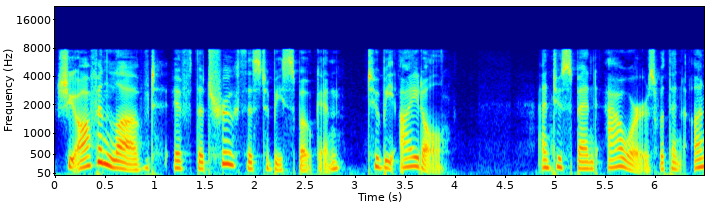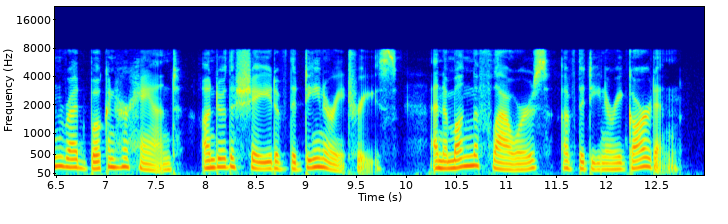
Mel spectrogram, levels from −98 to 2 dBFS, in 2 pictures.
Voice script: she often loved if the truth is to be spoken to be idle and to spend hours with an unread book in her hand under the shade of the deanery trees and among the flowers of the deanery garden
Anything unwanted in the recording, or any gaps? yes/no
no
